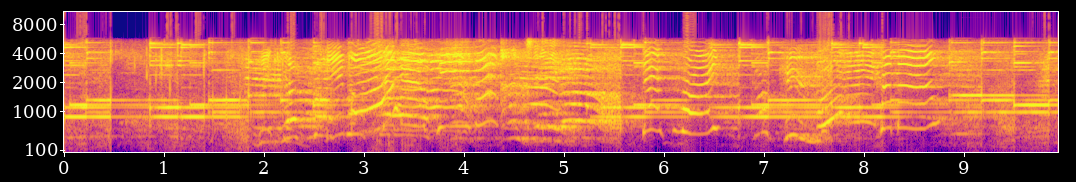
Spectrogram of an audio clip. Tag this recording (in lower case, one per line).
speech
inside a large room or hall
music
